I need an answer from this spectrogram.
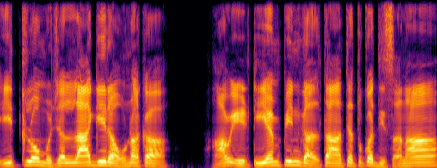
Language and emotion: Goan Konkani, angry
